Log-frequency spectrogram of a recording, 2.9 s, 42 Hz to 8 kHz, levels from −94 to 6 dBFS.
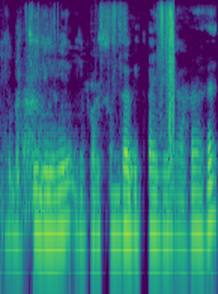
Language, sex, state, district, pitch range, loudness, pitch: Hindi, male, Bihar, Muzaffarpur, 120-130 Hz, -21 LUFS, 125 Hz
